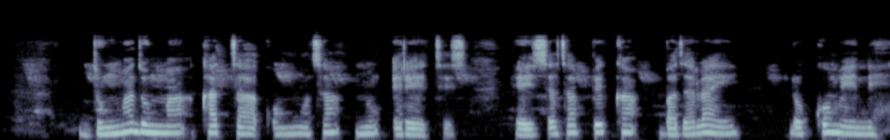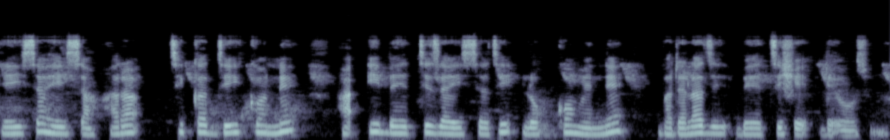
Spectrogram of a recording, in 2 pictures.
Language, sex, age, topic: Gamo, male, 25-35, agriculture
